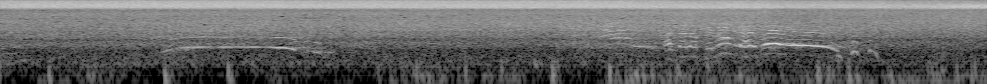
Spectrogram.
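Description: A waterfall rushes and splashes steadily close by.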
